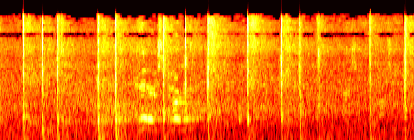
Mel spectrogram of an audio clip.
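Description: Boxing gloves smacking into focus mitts in a quick run of punches, several sharp slaps a second, about fifteen in all.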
